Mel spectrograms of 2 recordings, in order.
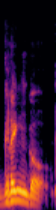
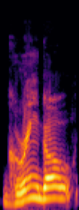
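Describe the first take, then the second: First: It is said with a Spanish accent. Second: It is said with an American English accent. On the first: "as opposed to gringo" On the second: "even my pronunciation of that word is being spoken like a gringo"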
